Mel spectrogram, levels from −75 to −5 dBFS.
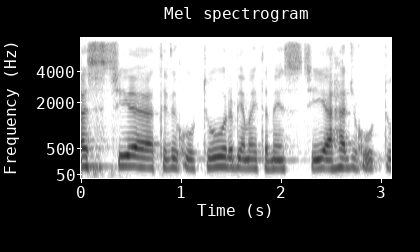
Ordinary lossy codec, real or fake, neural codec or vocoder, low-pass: none; fake; codec, 16 kHz, 4 kbps, X-Codec, HuBERT features, trained on balanced general audio; 7.2 kHz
